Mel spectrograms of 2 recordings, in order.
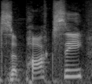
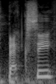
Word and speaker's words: Zpxy: it out last time it is not epoxy who is zyphus duo it's speccy that's how it's pronounced so we apologize going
